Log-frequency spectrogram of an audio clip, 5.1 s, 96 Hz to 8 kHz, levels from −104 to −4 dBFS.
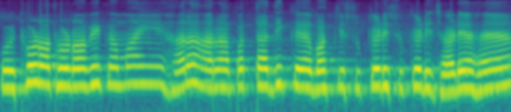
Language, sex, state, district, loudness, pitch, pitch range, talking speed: Rajasthani, female, Rajasthan, Churu, -14 LUFS, 265 Hz, 250-280 Hz, 185 wpm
